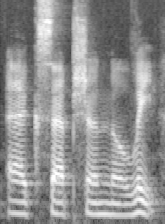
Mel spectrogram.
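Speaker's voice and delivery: exceptionally said slowly, each syllable apart; slow syllable split. Shown as a demonstration. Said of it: "five syllable words like".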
